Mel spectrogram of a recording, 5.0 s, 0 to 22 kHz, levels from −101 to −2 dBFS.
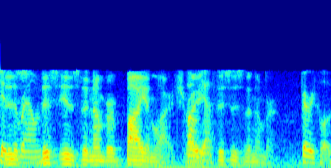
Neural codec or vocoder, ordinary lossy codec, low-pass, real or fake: none; AAC, 16 kbps; 7.2 kHz; real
